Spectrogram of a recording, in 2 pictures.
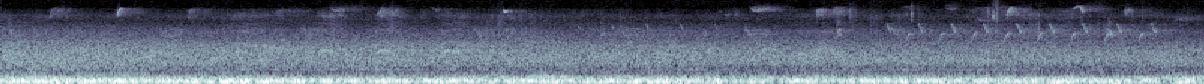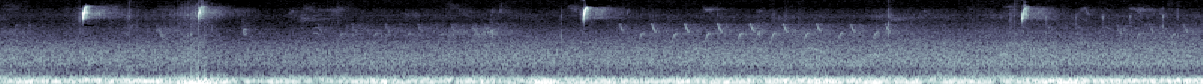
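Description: Songbirds calling: scattered short high chirps, a few sharper ones around the middle, and two rapid trills. Under them runs a steady low rumble of outdoor noise.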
